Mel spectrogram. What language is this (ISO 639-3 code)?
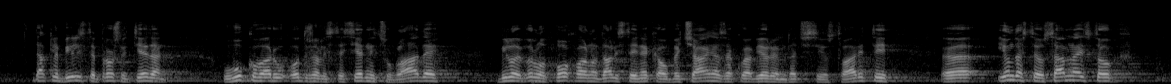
hrv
